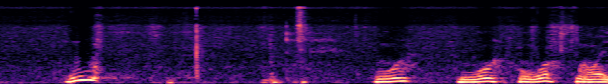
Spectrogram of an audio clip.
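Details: Wild fox just woken up, eyes still unrubbed, offered a mouse for breakfast; short harmonic whining calls, rising then falling, one near the start and a quick run of four toward the end, with a man's coaxing voice between.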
